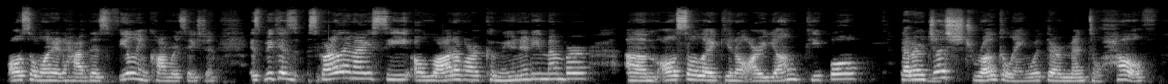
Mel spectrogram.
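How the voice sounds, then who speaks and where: A woman's voice: mid-range voice, moderate pace, low-quality recording. A woman from Samoa leading a casual class discussion over a video call, chatty, with many fillers. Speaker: class facilitator.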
